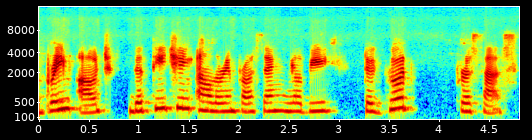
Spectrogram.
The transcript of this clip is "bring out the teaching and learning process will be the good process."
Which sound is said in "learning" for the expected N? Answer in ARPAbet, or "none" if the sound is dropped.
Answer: none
